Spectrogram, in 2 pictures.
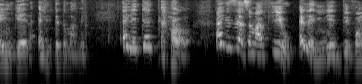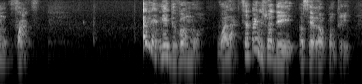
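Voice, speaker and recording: Comedy role: a man playing a husky, fiery older Ivorian mother, high and very lively, from a distant mic. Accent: Ivorian French. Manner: loud, insistent, exclaiming.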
